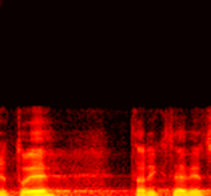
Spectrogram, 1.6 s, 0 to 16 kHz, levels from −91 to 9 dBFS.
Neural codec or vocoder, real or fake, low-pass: none; real; 7.2 kHz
